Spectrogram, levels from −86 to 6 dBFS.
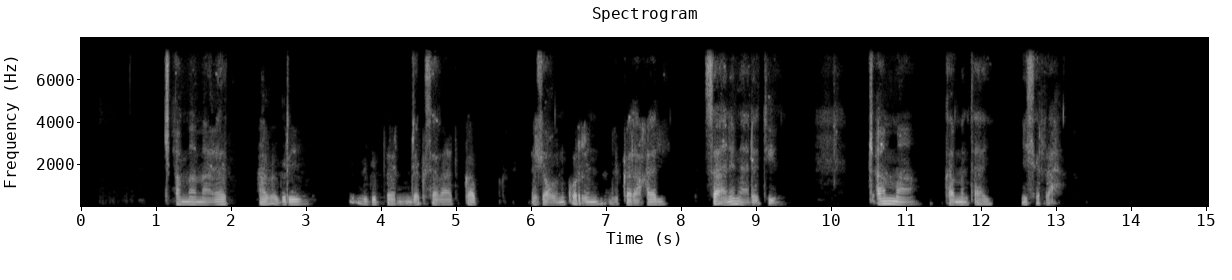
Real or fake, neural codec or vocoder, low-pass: real; none; 7.2 kHz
